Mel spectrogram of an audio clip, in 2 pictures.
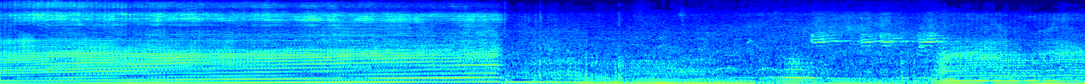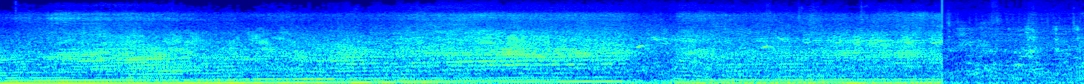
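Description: A car engine revs hard, rising in pitch and dropping sharply with each gear change.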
